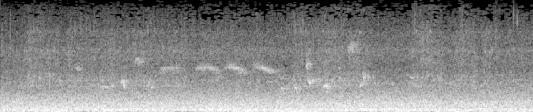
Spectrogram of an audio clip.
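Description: Steady outdoor background noise, mostly a low rumble, with a few short, faint bird chirps, most of them between about one and three and a half seconds in.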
